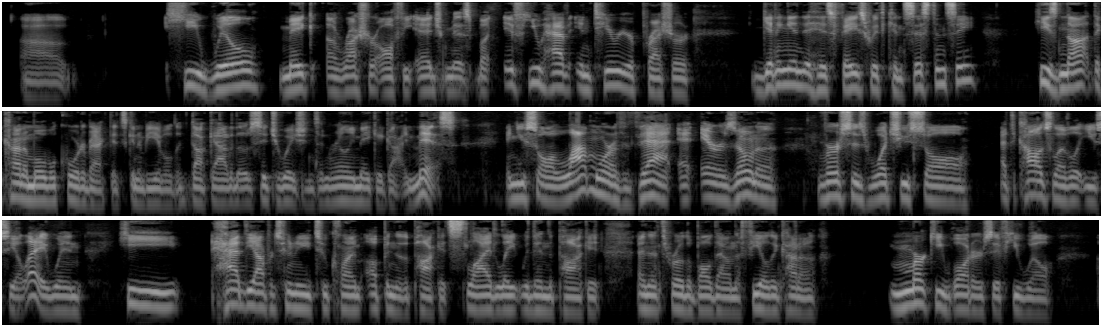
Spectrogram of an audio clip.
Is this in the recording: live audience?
no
